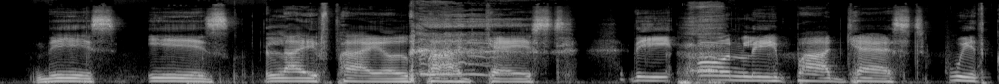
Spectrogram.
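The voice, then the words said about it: E.T. alien character voice. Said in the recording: “do an impression of E.T. doing an impression of yourself”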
